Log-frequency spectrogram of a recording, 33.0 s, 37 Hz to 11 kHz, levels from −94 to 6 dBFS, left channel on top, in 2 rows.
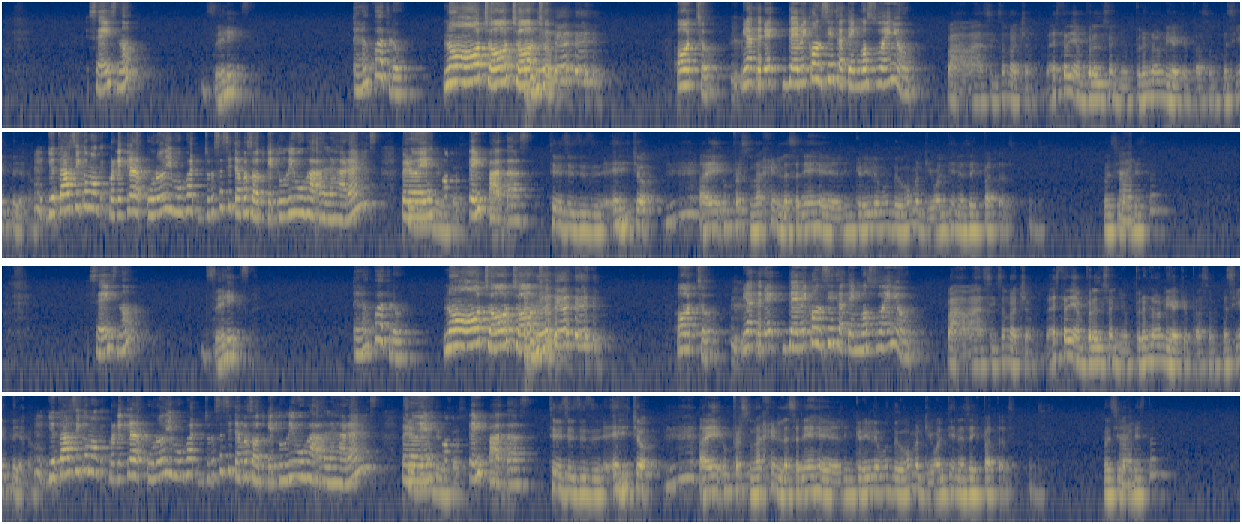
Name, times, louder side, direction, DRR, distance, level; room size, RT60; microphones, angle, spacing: voice 1, 1.3-1.8 4.7-5.4 5.9-7.4 9.0-9.6 9.9-12.2 16.9-21.4 21.8-22.5 22.7-23.5 31.4-31.6, left 4 dB, 45° left, 0.7 m, -22 dB
voice 2, 2.7-3.2 7.0-8.0 9.7-9.9 12.6-17.0 21.9-22.6 23.8-29.9 31.2-31.9, right 2 dB, 25° right, 0.6 m, -30 dB
12.5 x 4.3 x 4.0 m
head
